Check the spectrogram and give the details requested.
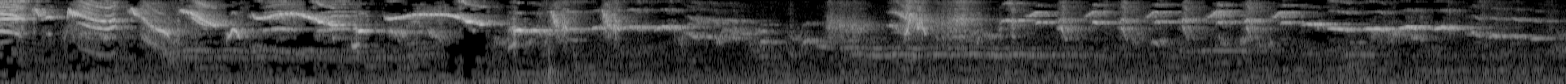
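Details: Vigorous song of a Salatiga Oriental magpie-robin, once placed third in competition: a dense run of fast whistles and trills, loudest at the start, then softer, rapid high twittering.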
